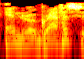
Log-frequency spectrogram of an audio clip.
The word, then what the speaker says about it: Andrographis: Andrographis, is that right? – Yes.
